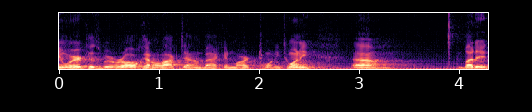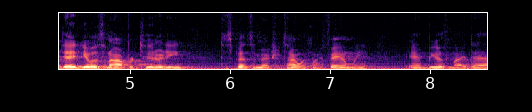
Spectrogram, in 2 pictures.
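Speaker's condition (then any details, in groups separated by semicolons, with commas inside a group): No condition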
